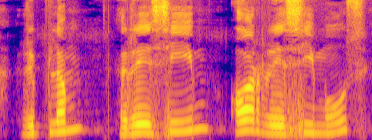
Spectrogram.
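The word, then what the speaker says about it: replum: से हो गया रिप्लम, एल साइलेंट होता है, आप रिपम भी कह सकते हो, रिप्लम, रेसीम और रेसीमोस, ये 3 करेक्टरिस्टिक हैं।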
